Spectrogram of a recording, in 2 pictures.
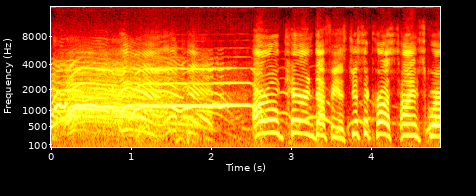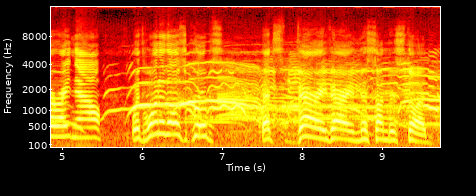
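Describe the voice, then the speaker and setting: A man talks fairly slowly while noticeable background noise plays behind him. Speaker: TV host. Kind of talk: TV show host link.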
